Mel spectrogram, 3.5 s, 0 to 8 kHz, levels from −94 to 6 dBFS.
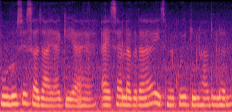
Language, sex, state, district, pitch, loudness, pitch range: Hindi, female, Uttar Pradesh, Hamirpur, 195 Hz, -14 LUFS, 190-210 Hz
